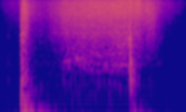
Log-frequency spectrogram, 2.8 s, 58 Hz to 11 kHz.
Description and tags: fall and floor
You can hear a person who leans on the wall and drops to the ground slowly. It has been recorded in Pompeu Fabra University, Barcelona.
campus-upf, falling, floor, UPF-CS14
